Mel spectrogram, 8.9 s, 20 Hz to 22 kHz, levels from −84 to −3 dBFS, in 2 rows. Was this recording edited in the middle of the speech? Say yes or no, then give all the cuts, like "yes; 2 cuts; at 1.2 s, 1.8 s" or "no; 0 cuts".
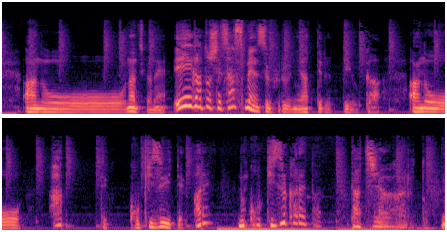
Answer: yes; 1 cut; at 3.7 s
